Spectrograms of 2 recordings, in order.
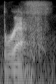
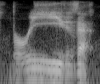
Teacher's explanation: Take a breath. But when we use it as a verb with an e on the end, it becomes breathe with a voiced th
